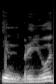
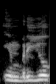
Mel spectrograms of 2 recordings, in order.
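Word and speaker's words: embryo: अगर आपके दिमाग में इस युग्मनज के साथ साथ अगर इम्ब्रियो दिखाई दे दे, अब प्रोनाउंसिएशन देख लेना भाई, इस इम्ब्रियो को कोई इम्ब्रायो भी बोल देता है।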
